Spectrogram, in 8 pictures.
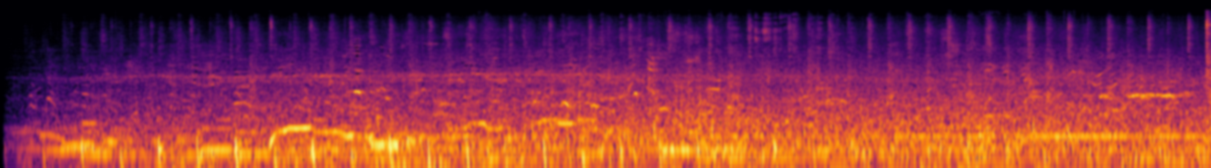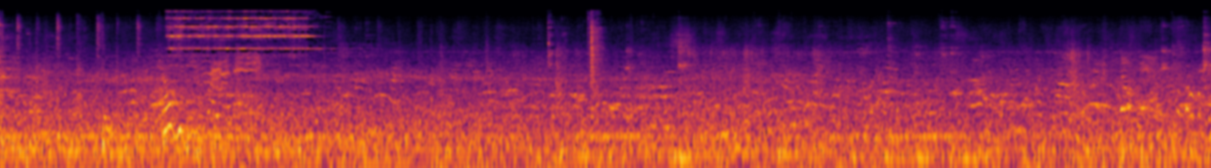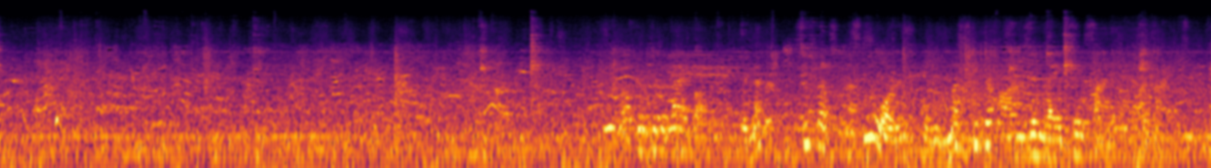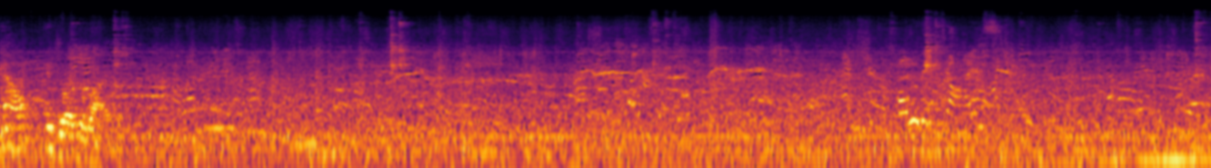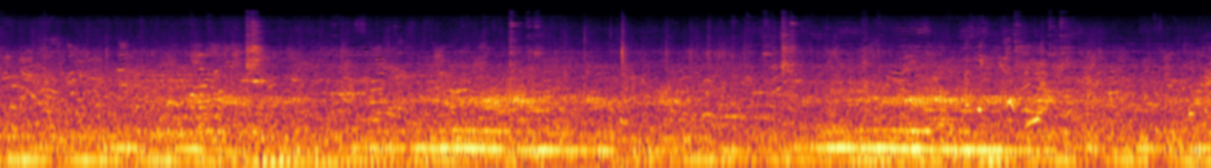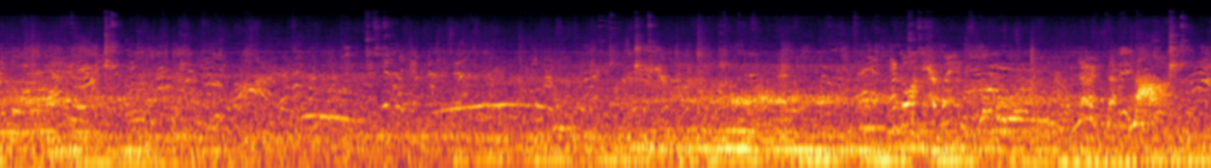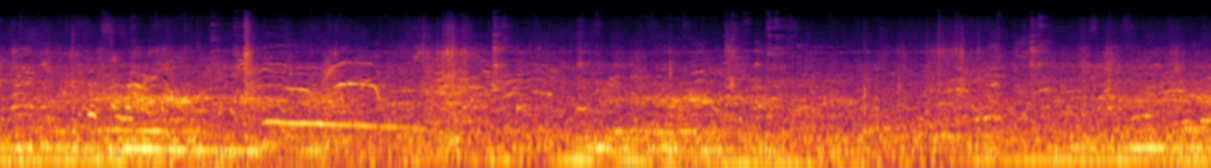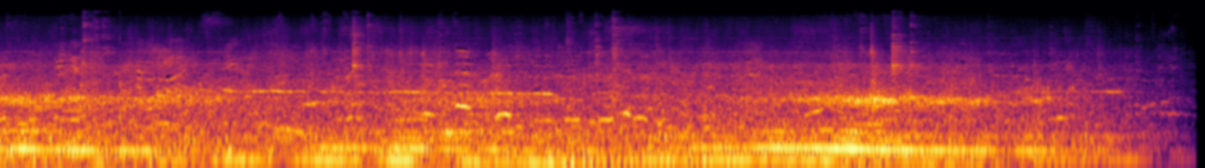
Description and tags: Dive Bomber Kids Carnival Ride
This is a carnival Merry Go Round giving rides without any music... so we hear the clanks and bangs of the metal ride going around and the chatter of nearby people, plus a bell, and the recorded sound effects of a kids' ride call the "Dive Bomber" right next door.
amusement, rides, carnival, voices, games, barker, people, field-recording, fair, midway, background, ambience, fun, kids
